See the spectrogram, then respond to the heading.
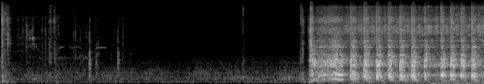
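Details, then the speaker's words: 1995/96 Jaguar XJ6 X300, sat abandoned five years with a noisy diff, fresh battery and fluids checked: starts quickly into a steady even idle with oil pressure, sounds healthy. "But that sounds really nice. We have oil pressure in here and I think it sounds really decent."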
